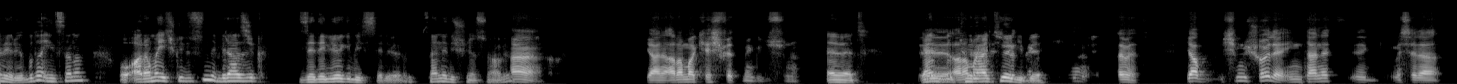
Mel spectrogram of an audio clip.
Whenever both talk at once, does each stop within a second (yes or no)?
no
